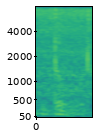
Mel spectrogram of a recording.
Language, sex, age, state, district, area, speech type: Kashmiri, male, 30-45, Jammu and Kashmir, Pulwama, urban, spontaneous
